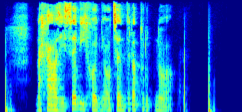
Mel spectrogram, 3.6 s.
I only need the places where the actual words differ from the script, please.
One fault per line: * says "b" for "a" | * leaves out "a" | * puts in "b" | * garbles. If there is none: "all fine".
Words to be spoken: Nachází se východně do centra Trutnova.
* says "od" for "do"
